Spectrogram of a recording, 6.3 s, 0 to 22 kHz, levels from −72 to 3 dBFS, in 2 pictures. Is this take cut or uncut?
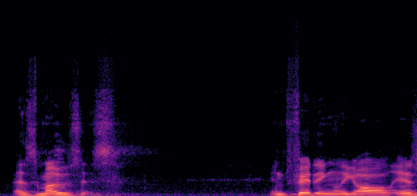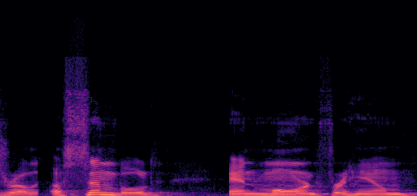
cut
